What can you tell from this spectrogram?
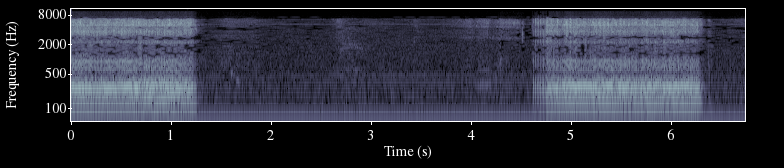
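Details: Loud snoring from a bull terrier: two strong, buzzy, droning snores, each just over a second long, spaced about four seconds apart with quiet hiss between.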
